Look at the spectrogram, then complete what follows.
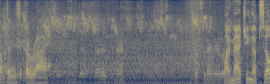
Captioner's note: birds chirping; voiceover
